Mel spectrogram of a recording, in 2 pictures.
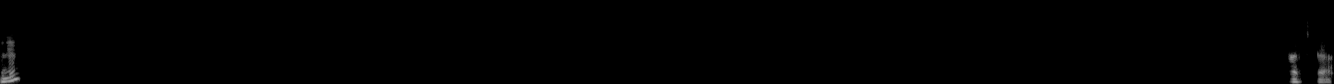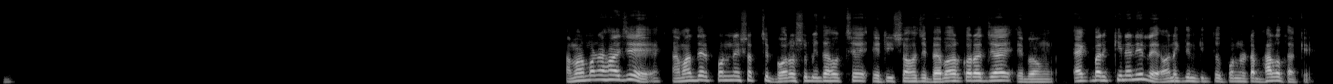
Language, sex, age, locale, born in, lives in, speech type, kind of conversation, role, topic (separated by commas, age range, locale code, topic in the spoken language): Bengali, male, 20-24, bn-BD, Bangladesh, Bangladesh, read, expert-assistant, asker, ছোট ব্যবসার জন্য সহজে ও গুছিয়ে সামাজিক মাধ্যমে প্রচারণা চালানোর সবচেয়ে কার্যকর উপায় কী?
